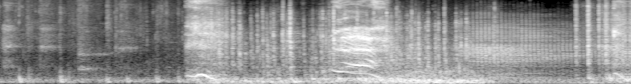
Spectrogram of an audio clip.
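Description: A heavy wooden cabinet scrapes and creaks as it is pushed over a floor.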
